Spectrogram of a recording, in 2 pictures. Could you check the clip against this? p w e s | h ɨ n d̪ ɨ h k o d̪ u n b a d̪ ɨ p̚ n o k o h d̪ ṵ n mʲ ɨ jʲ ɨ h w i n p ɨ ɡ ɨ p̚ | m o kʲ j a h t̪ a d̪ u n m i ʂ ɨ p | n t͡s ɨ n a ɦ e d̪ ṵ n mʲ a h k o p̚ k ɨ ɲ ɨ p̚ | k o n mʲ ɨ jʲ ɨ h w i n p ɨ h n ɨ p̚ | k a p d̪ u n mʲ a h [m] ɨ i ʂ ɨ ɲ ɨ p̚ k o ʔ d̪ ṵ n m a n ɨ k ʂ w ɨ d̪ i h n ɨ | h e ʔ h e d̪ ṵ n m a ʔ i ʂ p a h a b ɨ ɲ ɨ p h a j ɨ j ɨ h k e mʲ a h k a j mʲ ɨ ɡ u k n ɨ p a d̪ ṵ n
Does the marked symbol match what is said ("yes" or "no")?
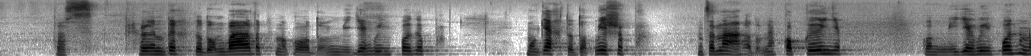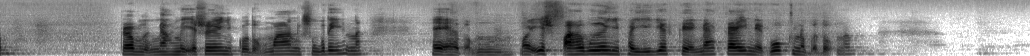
yes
